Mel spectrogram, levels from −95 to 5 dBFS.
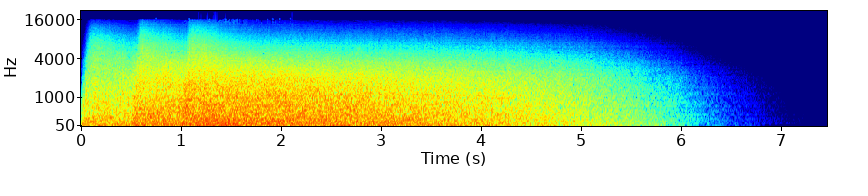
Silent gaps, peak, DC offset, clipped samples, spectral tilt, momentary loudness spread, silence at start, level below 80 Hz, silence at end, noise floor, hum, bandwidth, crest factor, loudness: none; 0 dBFS; under 0.1%; under 0.1%; -6 dB/octave; 15 LU; 0 s; -22 dBFS; 0 s; -88 dBFS; 60 Hz at -40 dBFS; 14.5 kHz; 14 dB; -12 LUFS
